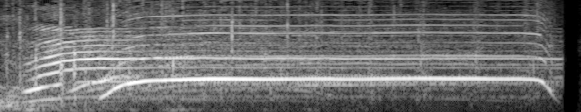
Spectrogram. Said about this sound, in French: Et la clameur s'élève dans la foule tandis que les drapeaux corses s'agitent sur la place Saint-Pierre où se déroule le consistoire.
